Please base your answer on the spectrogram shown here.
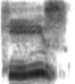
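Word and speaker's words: cays: to offer private islands or private keys even though it's spelled CA Y for you to go to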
